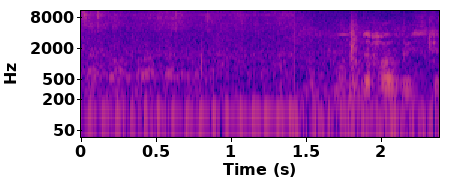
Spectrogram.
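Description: A steady low engine hum, like a motor idling, under the murmur of people talking; a short knock and a voice come near the end.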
